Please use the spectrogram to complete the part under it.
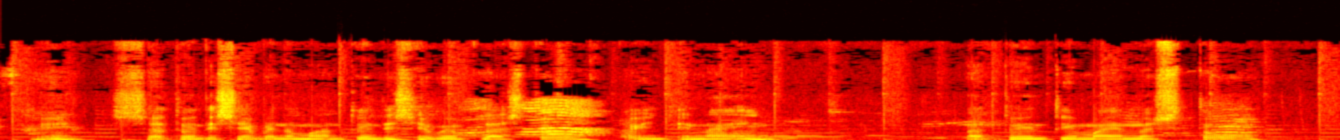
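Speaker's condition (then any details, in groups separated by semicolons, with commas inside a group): No condition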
